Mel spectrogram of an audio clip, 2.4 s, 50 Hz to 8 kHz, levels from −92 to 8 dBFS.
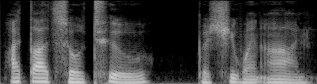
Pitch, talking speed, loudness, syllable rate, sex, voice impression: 115 Hz, 200 wpm, -19 LUFS, 4.1 syllables/s, male, masculine, adult-like, tensed, powerful, slightly bright, slightly soft, clear, slightly raspy, cool, intellectual, calm, friendly, slightly wild, lively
